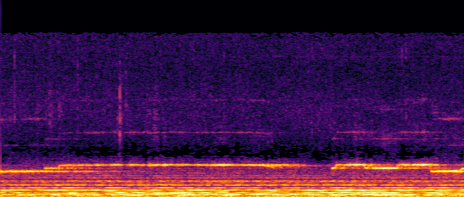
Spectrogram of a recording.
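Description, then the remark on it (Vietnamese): A bamboo flute, played by a young man seated among listeners in a forest at midday, plays a slow, mournful melody of long sustained notes that step between a few pitches, steady and unhurried, over a soft constant background hiss with no voices. “Ngồi lại ngay ngắn, anh ta đưa ống sáo lên thổi. Mọi người lắng nghe. Tiếng sáo đượm buồn như tiếng than khóc của một cuộc tình duyên dở lỡ.”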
